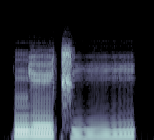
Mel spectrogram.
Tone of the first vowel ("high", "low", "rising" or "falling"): high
